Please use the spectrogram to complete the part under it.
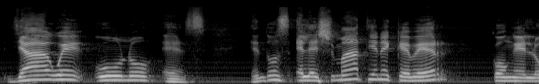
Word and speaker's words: Shema: Lo que tú ves en pantalla, bueno, se dice Shema, pero en realidad se pronuncia Shema.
